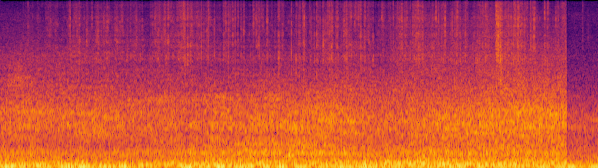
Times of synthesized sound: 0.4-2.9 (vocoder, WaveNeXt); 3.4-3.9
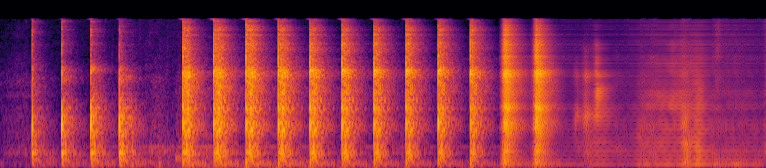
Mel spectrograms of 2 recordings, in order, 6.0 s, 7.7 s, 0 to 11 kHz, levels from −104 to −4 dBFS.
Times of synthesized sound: 5.0-7.7 (vocoder, Vocos)

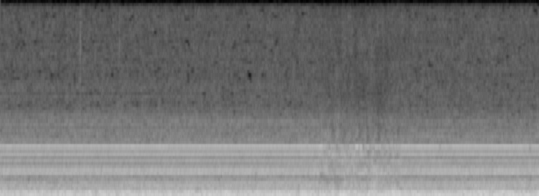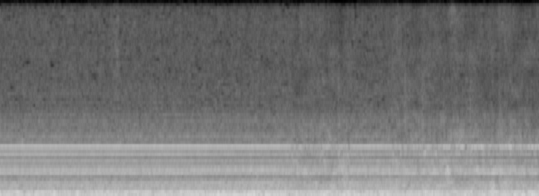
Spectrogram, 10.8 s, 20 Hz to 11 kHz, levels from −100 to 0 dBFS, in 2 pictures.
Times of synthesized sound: 3.2-4.0 (codec, HILCodec); 8.3-8.9; 9.3-10.8

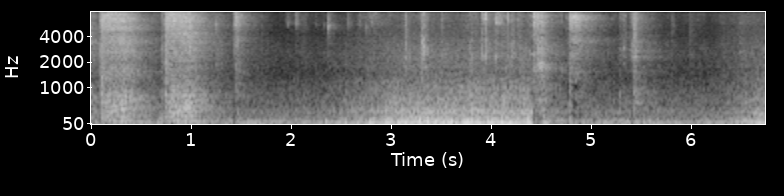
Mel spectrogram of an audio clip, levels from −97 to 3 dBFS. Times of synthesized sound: 0.7-3.0 (vocoder, Vocos); 3.7-5.7

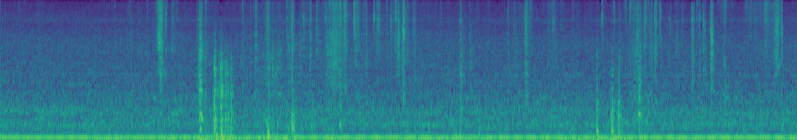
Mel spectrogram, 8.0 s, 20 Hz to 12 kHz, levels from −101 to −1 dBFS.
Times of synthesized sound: 3.3-4.4 (autoencoder, DAC-VAE)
